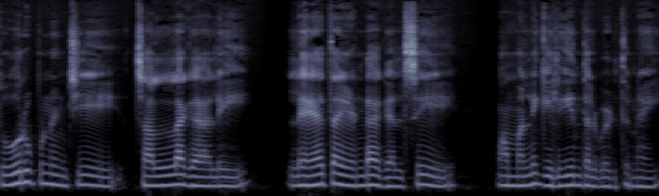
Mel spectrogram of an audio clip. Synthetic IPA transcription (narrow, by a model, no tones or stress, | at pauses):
t̪uːɾpunuɲt͡ʃit͡ʃɐlːɐɡaːli | lɛːt̪ɐjɐɳɖaːɡɐlisi | mɐmːɐlniɡeliɡint̪ɐlɐbeɽut̪unːaːji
